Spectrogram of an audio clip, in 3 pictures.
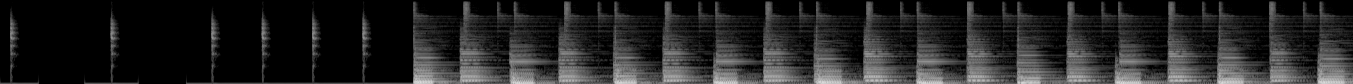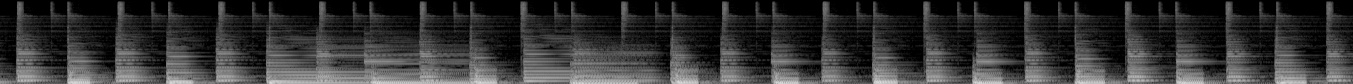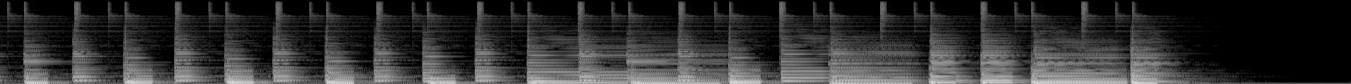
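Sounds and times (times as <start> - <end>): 
drums: 4.2 - 39.0
bass: 4.2 - 39.1.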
